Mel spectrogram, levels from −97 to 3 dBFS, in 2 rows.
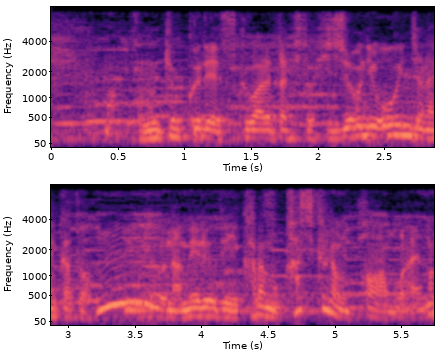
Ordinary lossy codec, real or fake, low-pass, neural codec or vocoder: none; fake; 7.2 kHz; codec, 16 kHz, 8 kbps, FunCodec, trained on Chinese and English, 25 frames a second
